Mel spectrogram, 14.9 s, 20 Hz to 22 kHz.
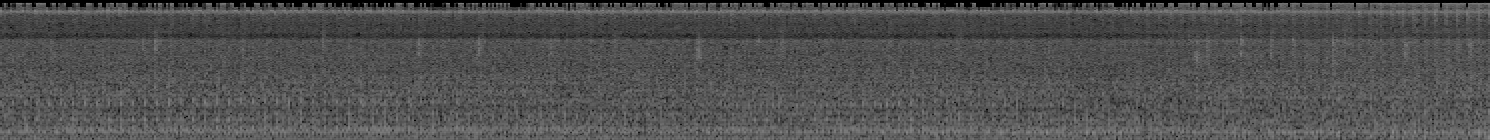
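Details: Samsung WF330ANW front-load washer on spin: heavy steady low rumble, rough grinding or metal striking, a roughly once-a-second throb and strong vibration, drum spinning slightly out of alignment; quiet on wash; owner suspects loose shock, spider flange or bearing.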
